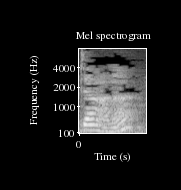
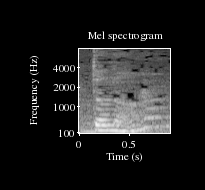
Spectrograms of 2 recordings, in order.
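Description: First: The name is said in a plain English way. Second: The name is said in a French way. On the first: "Instead of" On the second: "pronouncing our names very Frenchified"

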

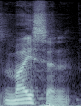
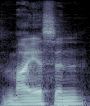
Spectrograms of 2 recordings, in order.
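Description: First: It is said without an extra inserted vowel. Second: It is said with an extra inserted vowel.

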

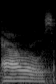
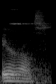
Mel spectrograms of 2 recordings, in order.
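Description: First: The first vowel sounds like the vowel in 'cat'. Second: The first vowel sounds like the vowel in 'air'. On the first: The speaker calls it wrong. "I don't say arrows" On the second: The speaker calls it right. "I say arrows"

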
